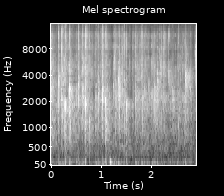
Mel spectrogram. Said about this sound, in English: You got a clap for faith.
